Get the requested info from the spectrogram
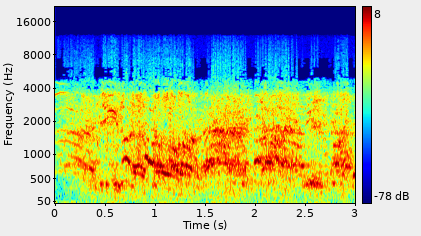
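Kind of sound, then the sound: crowd, crowd of demonstrators chanting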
